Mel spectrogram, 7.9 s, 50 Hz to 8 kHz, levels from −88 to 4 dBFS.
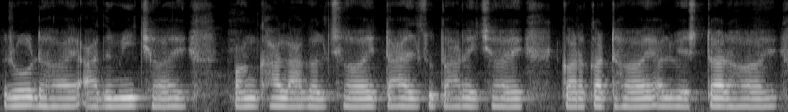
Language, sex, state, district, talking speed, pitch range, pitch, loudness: Maithili, male, Bihar, Samastipur, 115 wpm, 160-165 Hz, 160 Hz, -25 LUFS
